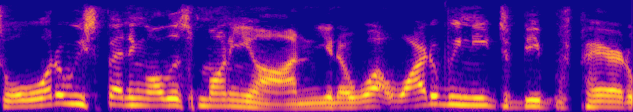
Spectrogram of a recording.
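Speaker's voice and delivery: skeptical, doubtful average-person voice. Talking about government, the speaker does an average government skeptic impression. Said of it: "my average government skeptic impression".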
